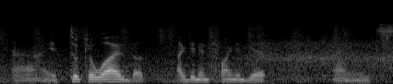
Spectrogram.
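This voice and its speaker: A man speaks at a moderate pace with a strong Quebec accent. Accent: thick French Canadian. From Quebec, Quebec City. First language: French. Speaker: gaming streamer. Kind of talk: live gameplay stream commentary. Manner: halting, frequent repetitions and fillers.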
